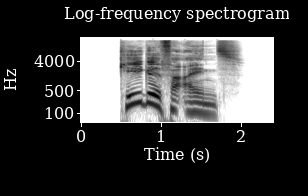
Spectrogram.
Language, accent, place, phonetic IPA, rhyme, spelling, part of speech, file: German, Germany, Berlin, [ˈkeːɡl̩fɛɐ̯ˌʔaɪ̯ns], -eːɡl̩fɛɐ̯ʔaɪ̯ns, Kegelvereins, noun, De-Kegelvereins.ogg
- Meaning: genitive singular of Kegelverein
